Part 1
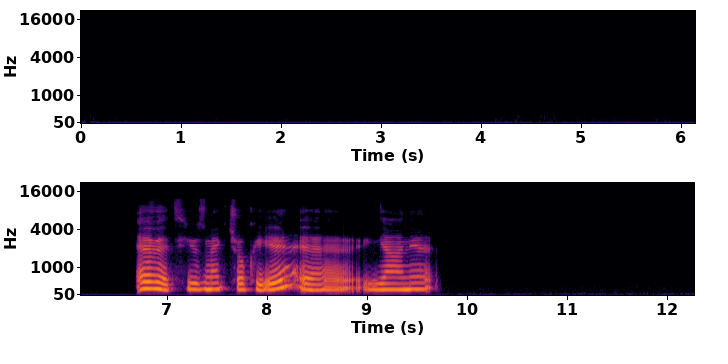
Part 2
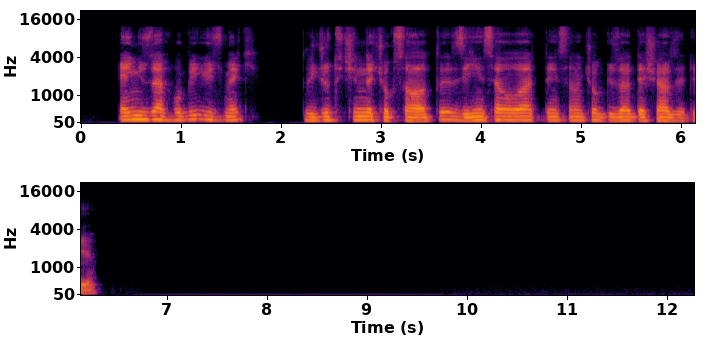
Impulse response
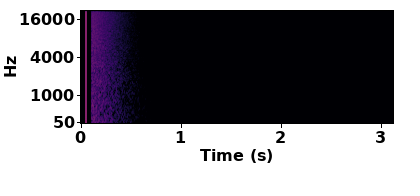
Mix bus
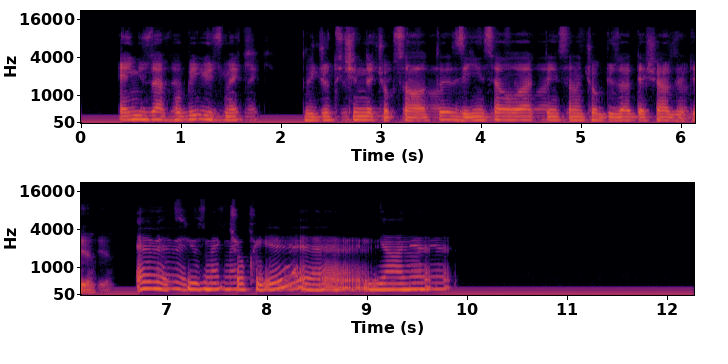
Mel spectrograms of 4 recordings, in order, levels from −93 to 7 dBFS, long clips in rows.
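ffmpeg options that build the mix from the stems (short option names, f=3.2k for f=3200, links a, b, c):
-filter_complex "[0:a]acrossover=split=310[a][b];[b]acompressor=threshold=-24dB:ratio=6[c];[a][c]amix=inputs=2:normalize=0,volume=1.5dB,asplit=2[d][e];[e]volume=-10.5dB[f];[1:a]aeval=exprs='val(0)+0.00501*(sin(2*PI*50*n/s)+sin(2*PI*2*50*n/s)/2+sin(2*PI*3*50*n/s)/3+sin(2*PI*4*50*n/s)/4+sin(2*PI*5*50*n/s)/5)':c=same,volume=-0.5dB,asplit=2[g][h];[h]volume=-19.5dB[i];[f][i]amix=inputs=2:normalize=0,aecho=0:1:188:1[j];[d][g][j]amix=inputs=3:normalize=0,acompressor=threshold=-31dB:ratio=4"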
